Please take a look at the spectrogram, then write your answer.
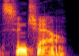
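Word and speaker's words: Xin chào: To say hello it's pronounced Xin Chao.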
